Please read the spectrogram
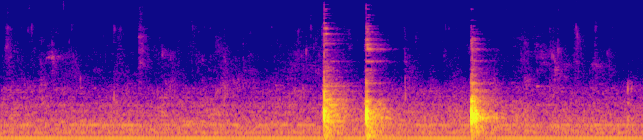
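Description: A spatula knocks sharply three times against glass dishware, two close together and a third about a second later, while the egg and hash brown mixture is scraped from a glass bowl into a casserole dish.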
